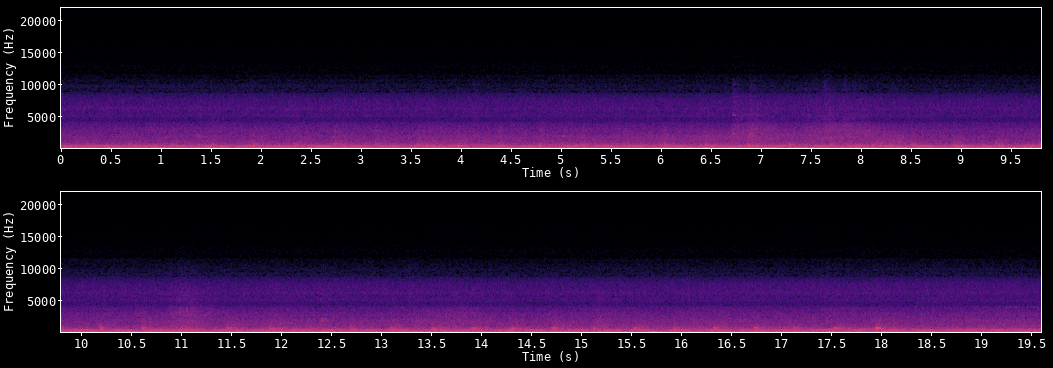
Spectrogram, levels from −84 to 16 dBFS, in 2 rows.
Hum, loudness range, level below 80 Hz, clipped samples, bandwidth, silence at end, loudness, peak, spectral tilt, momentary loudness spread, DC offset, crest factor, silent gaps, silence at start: none; 1 LU; -30 dBFS; under 0.1%; 11 kHz; 0 s; -28 LUFS; -12 dBFS; -6.5 dB/octave; 2 LU; under 0.1%; 14 dB; none; 0 s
